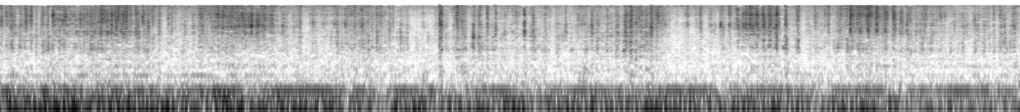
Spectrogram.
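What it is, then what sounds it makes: Resin diamond painting canvas. Long acrylic nails rub and scratch across the resin drills of a flat diamond painting on a canvas board. The result is a continuous, bright, gritty scratching texture that swells and fades in uneven strokes over a steady low hum.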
